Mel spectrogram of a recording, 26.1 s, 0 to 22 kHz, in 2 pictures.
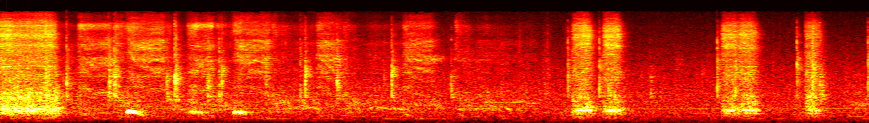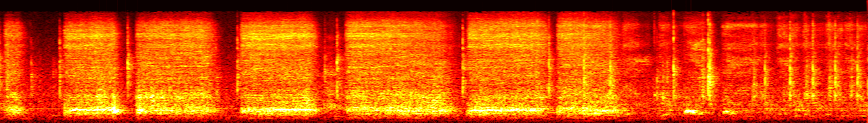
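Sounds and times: small electric motor whirring: 0:00.0 - 0:05.3, 0:05.9 - 0:07.0, 0:14.0 - 0:26.0.

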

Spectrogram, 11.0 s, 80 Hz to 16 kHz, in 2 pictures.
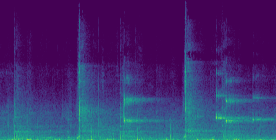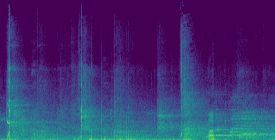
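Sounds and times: racket striking shuttlecock: 0:01.5 - 0:03.0, 0:03.6 - 0:04.9, 0:05.6 - 0:09.6
sneakers squeaking on wooden court: 0:02.3 - 0:09.1.

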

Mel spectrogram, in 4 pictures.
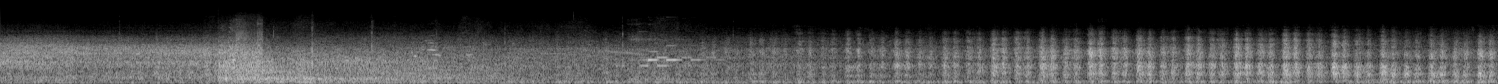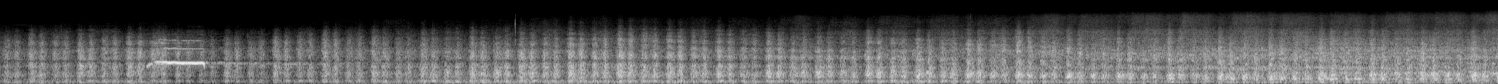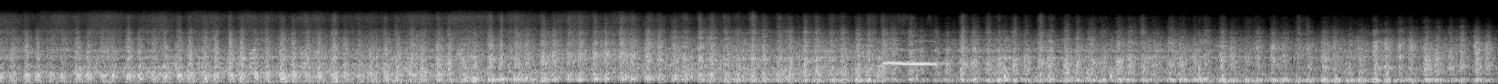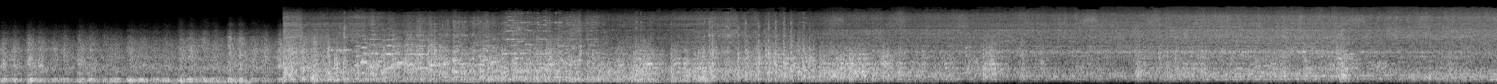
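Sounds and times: steam engine exhaust beats: 0:02.1 - 0:59.9
steam whistle blasts: 0:16.4 - 0:17.3, 0:38.7 - 0:39.6.

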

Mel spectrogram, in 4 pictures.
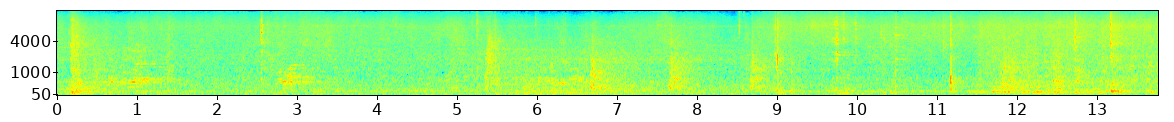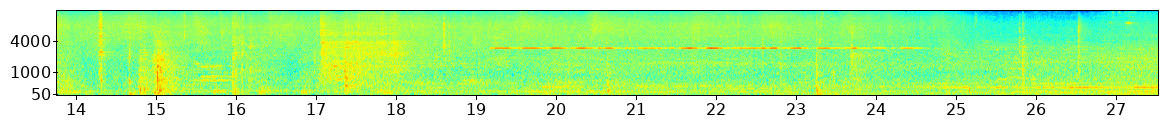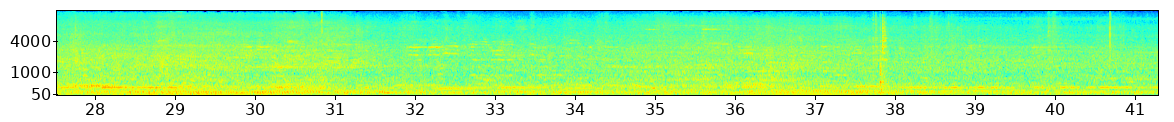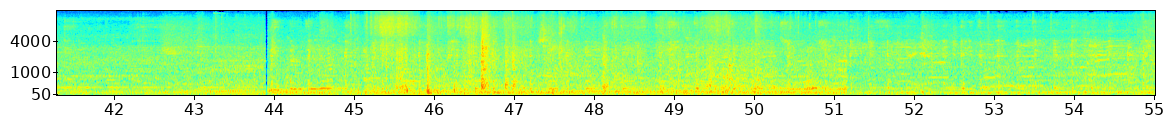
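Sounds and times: vehicle engine humming: 0:19.8 - 0:55.0.

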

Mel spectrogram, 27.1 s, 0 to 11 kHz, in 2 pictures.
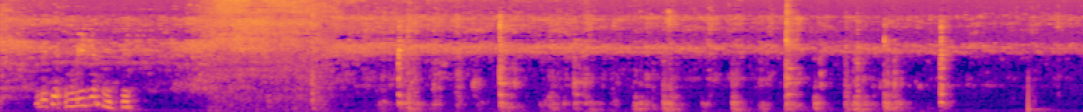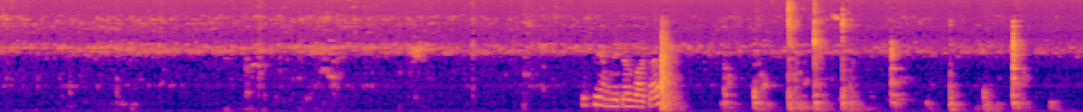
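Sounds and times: onions sizzling in a wok: 0:00.0 - 0:27.0
wooden spatula knocking on pan: 0:09.1 - 0:11.3, 0:21.8 - 0:26.4.

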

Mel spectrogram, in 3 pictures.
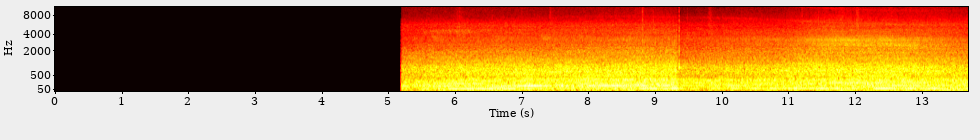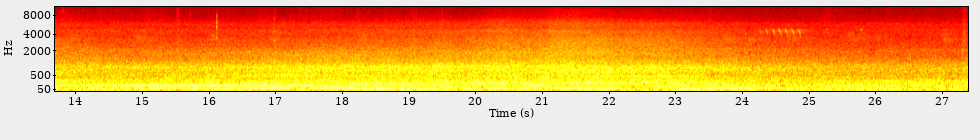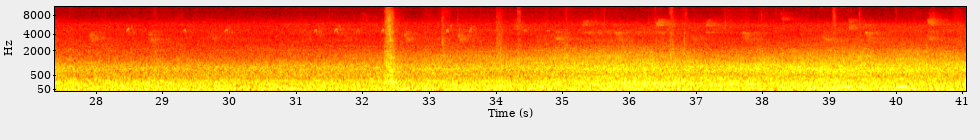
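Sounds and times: machinery droning: 0:05.2 - 0:41.0.

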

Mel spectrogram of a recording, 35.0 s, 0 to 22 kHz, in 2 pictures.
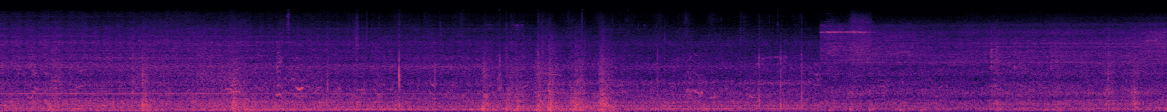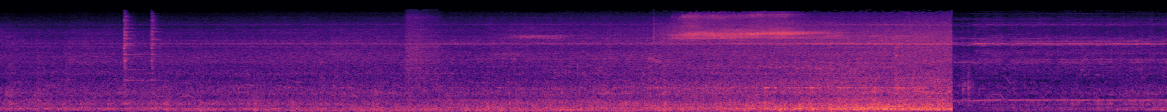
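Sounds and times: tram rolling on rails: 0:00.0 - 0:35.0
tram wheel squeal: 0:11.3 - 0:35.0.

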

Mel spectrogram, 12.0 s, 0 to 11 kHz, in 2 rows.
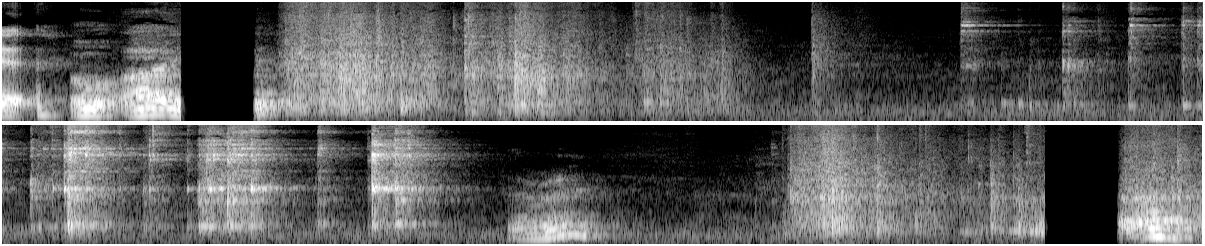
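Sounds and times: rustling in freezer: 0:01.3 - 0:03.8, 0:09.8 - 0:12.0.

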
